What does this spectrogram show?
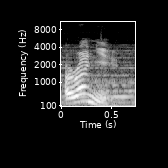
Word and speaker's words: Araignée: Araignée is pronounced Araignée.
